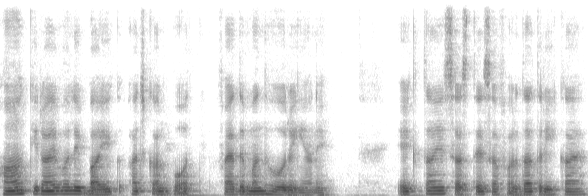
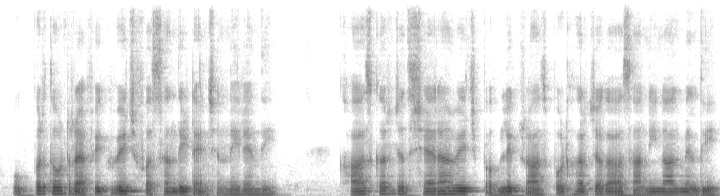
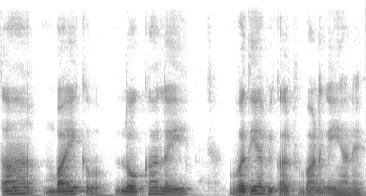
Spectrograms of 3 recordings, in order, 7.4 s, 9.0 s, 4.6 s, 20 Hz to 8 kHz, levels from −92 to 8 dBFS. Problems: constant background noise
